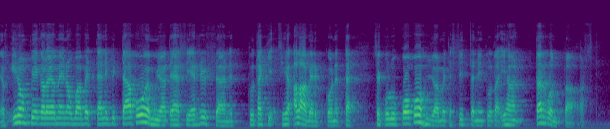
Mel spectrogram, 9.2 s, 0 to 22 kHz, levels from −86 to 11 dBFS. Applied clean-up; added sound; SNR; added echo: none; none; none; none.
